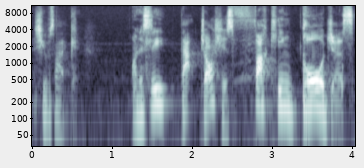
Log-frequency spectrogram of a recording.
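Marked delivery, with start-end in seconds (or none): 1.3-4.0 slow, passionate, gushing delivery. Retelling a wife's answer to the cameraman: imitating a passionate remark. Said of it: "You said it with passion".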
